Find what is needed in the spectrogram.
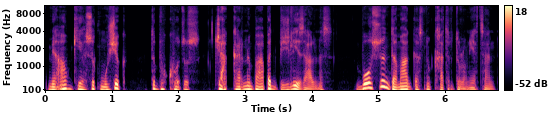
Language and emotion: Kashmiri, fearful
